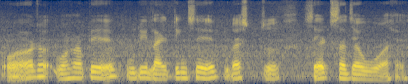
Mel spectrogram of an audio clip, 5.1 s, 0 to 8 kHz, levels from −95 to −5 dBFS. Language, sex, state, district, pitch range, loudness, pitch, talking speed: Hindi, male, Gujarat, Gandhinagar, 130-155 Hz, -15 LUFS, 145 Hz, 130 wpm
